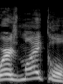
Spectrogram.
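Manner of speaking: put-on angry ranting. Retelling a movie scene, a character searching for someone: imitating an angry woman.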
